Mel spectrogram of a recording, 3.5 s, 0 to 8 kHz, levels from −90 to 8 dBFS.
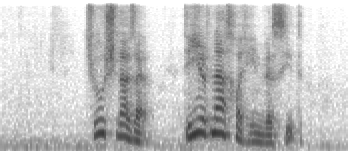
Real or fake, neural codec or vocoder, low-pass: fake; codec, 16 kHz in and 24 kHz out, 0.6 kbps, FocalCodec, streaming, 4096 codes; 7.2 kHz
